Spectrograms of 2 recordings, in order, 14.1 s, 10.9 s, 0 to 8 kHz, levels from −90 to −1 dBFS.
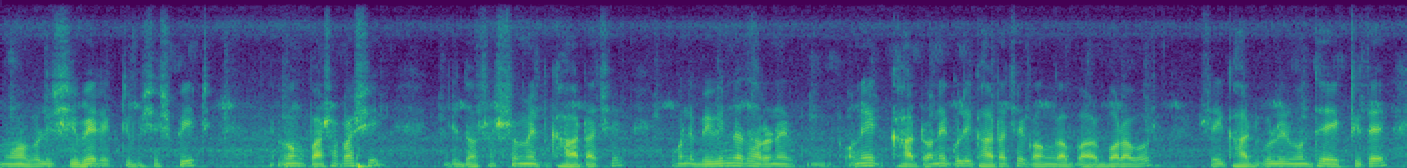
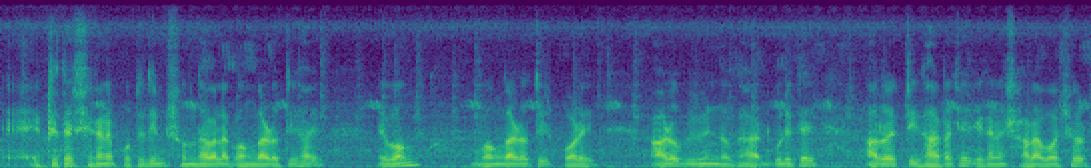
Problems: none marked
